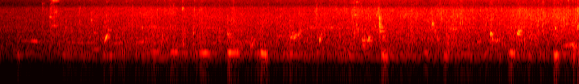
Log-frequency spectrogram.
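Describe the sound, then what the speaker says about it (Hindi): Clean stream water rushes steadily from a waterfall on the Girnar Lili Parikrama route near Junagadh, making a continuous close wash of flowing, splashing water with small bubbling bursts throughout. "इधर से झरना बहता हुआ"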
